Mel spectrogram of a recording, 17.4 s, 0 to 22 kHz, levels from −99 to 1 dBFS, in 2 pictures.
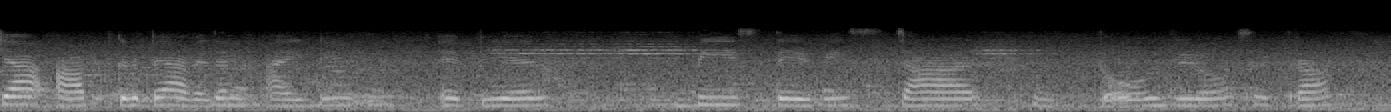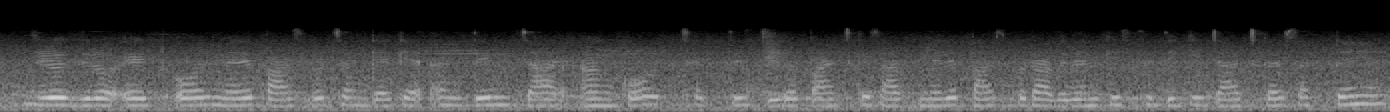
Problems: constant background noise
